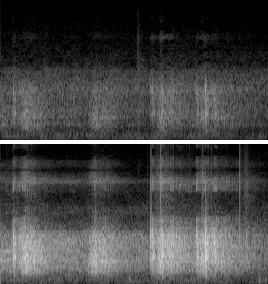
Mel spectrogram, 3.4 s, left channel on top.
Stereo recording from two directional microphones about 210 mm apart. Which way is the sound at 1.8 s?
55° right (ahead or behind).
